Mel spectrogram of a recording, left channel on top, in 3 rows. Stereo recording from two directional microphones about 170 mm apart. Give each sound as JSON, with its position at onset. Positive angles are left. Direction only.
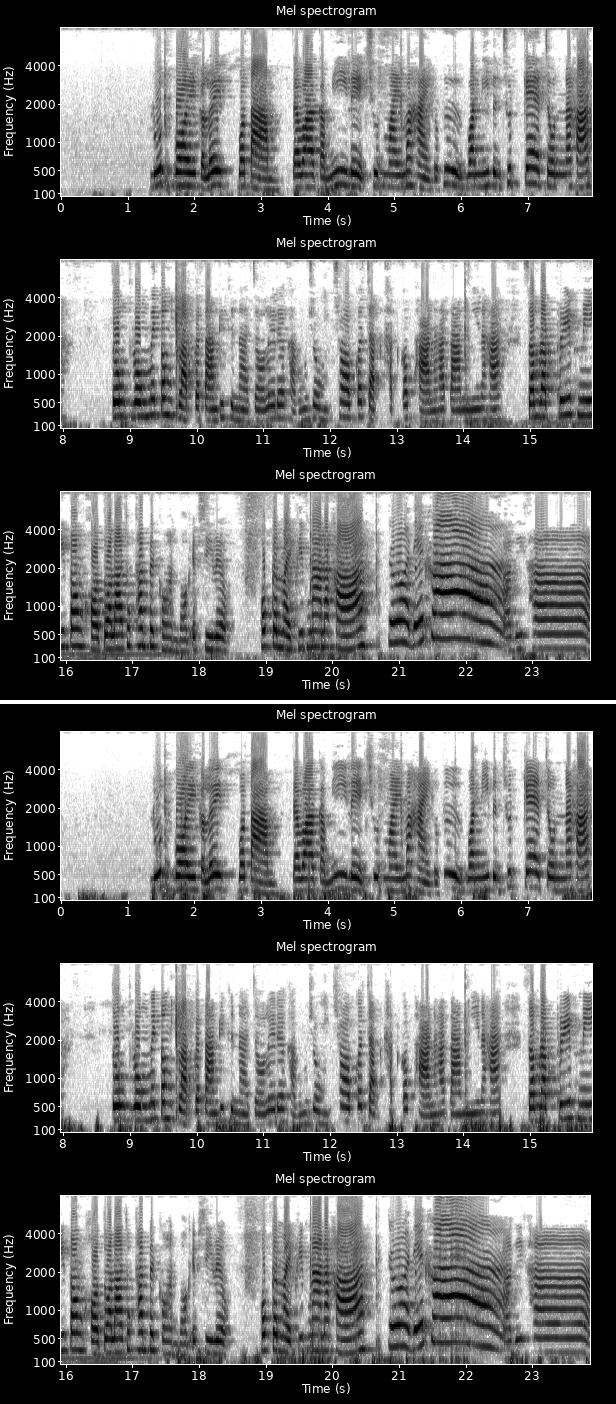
{"t": 1.4, "sound": "a woman's voice", "side_deg": 0}
{"t": 12.1, "sound": "a woman's voice", "side_deg": 0}
{"t": 20.8, "sound": "a child's voice", "side_deg": -15}
{"t": 22.6, "sound": "a woman's voice", "side_deg": 5}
